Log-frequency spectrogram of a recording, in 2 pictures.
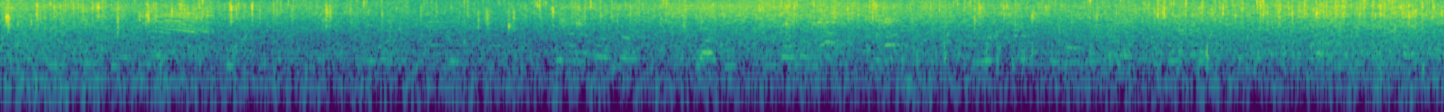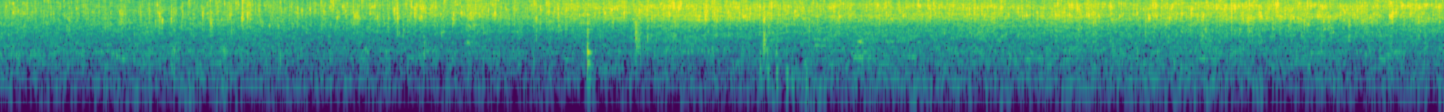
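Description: A wood fire crackles.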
